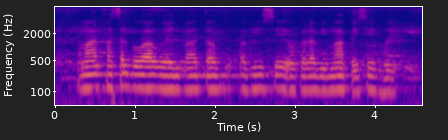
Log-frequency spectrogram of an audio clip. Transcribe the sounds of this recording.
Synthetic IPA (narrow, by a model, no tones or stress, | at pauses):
ɦə̰maɾpʰəsəlbəwabəɪlbat̪əbəbʱiseokɾabimakəɪseɦoi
